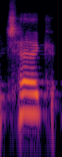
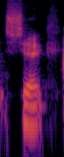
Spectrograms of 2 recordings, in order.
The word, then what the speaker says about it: Chęć: Can you say it for us, please? – Chęć. Some people say Czech and they also say Jan Chęć.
